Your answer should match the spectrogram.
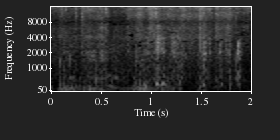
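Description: A water buffalo's low call, heard mostly in the first half-second, among people's voices.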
